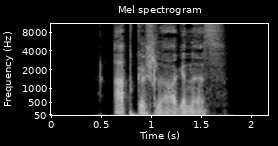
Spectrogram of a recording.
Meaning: strong/mixed nominative/accusative neuter singular of abgeschlagen
- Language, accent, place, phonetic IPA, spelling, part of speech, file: German, Germany, Berlin, [ˈapɡəˌʃlaːɡənəs], abgeschlagenes, adjective, De-abgeschlagenes.ogg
